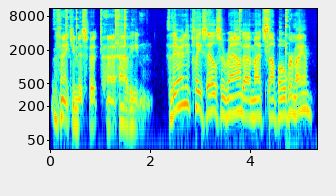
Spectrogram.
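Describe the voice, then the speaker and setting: A man playing a calm, courteous stranger in an old west comedy audio drama. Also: medium pitch, normal speed, creaky, background noise. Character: polite, calm mysterious male stranger.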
